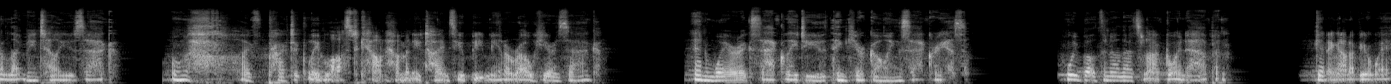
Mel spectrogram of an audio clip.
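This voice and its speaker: A woman's voice: mid-range voice, gravelly. A woman playing a stern, sardonic underworld Fury in a video game, cool, taunting, curt and commanding. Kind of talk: video game character voice lines.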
